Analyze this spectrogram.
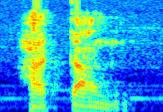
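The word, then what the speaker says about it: אתן: Et le vous féminin pluriel c'est hatan. Il s'écrit de la sorte ha hatan.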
